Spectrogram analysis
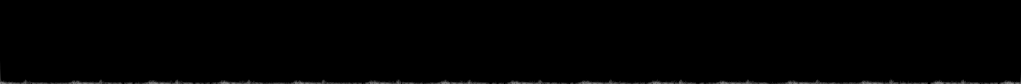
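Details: Heartbeat recorded binaurally right after 37 push-ups: regular low thumps at about 86 a minute over faint hiss; a normal heartbeat, mildly quickened after exercise.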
